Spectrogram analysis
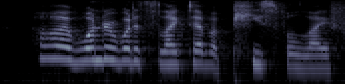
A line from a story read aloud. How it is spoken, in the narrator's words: Ron sighed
